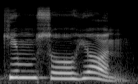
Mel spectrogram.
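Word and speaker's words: Kim So-hyun: Kalau ini emang pakai U, jadi bacanya Kim Suhyun. 이렇게 Suhyun. Ya, paham ya? Jelas nih, Kim Suhyun, SU, makanya di nama internasionalnya SOO. Kalau ini Kim So Hyun, S-O.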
